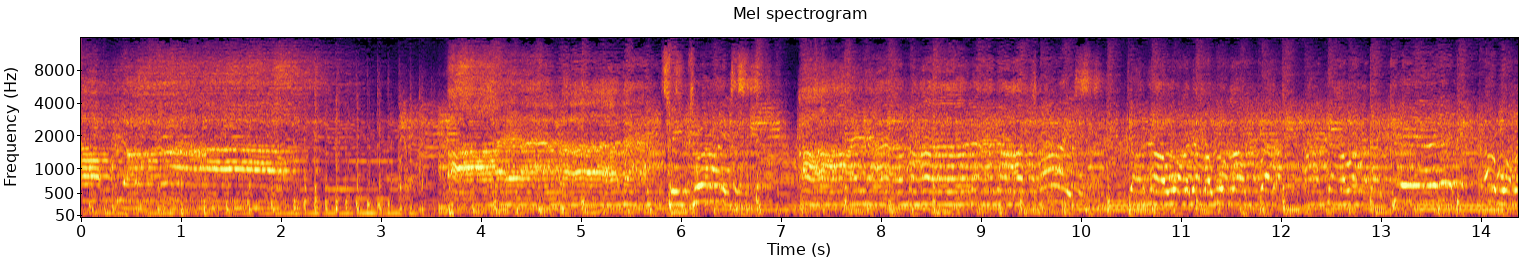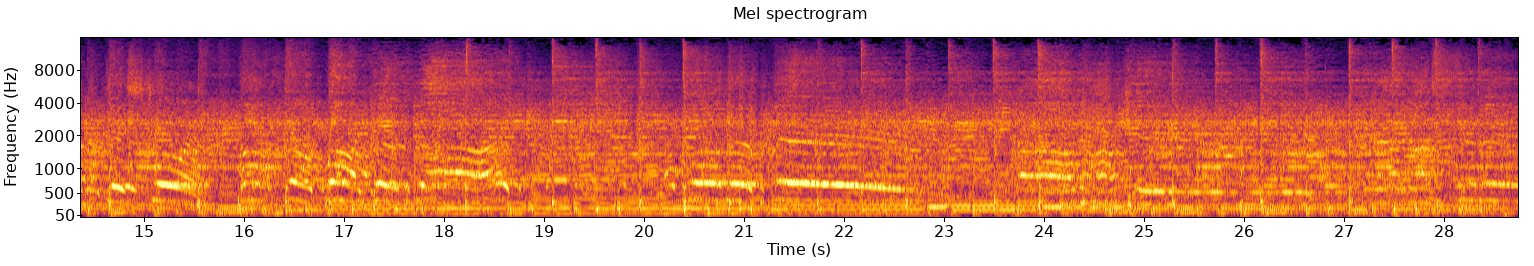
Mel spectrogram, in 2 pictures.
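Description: A noisy punk rock band plays loudly without pause, with raw shouted vocals over distorted guitars and pounding drums in a dense, relentless wall of sound.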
